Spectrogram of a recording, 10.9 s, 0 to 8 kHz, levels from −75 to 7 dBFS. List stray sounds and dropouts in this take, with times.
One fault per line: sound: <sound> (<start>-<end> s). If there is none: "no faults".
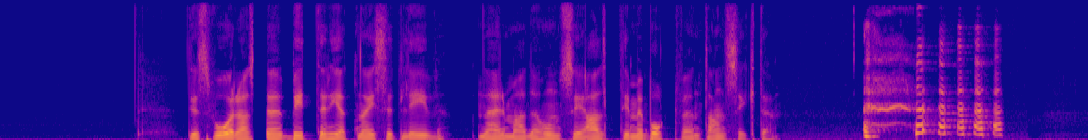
sound: dropout (2.5-2.7 s)
sound: laugh (8.5-10.1 s)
